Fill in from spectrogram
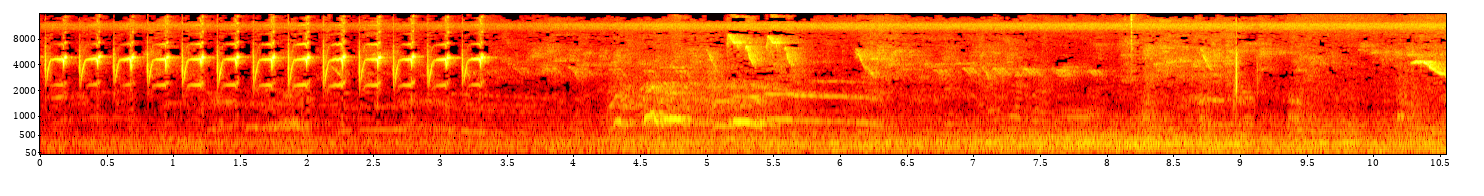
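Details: Plain prinia, known locally as ciblek sawah, in a lively recording used to train and lure cage birds: a fast run of sharp, high clicking 'klik' notes, about four a second for three seconds, then softer mixed calls over steady background hiss.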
